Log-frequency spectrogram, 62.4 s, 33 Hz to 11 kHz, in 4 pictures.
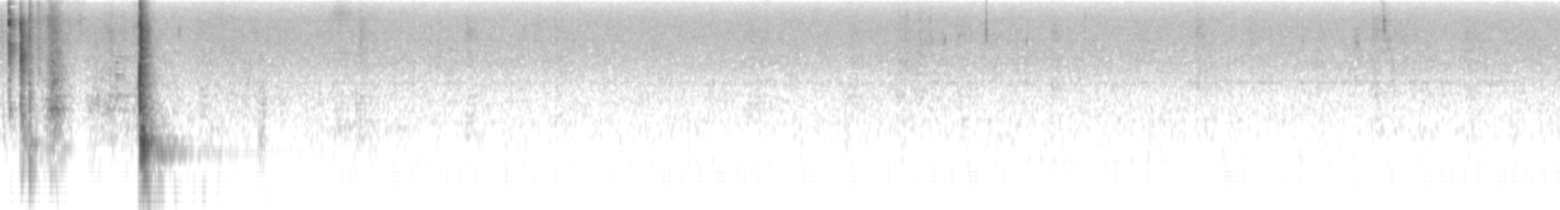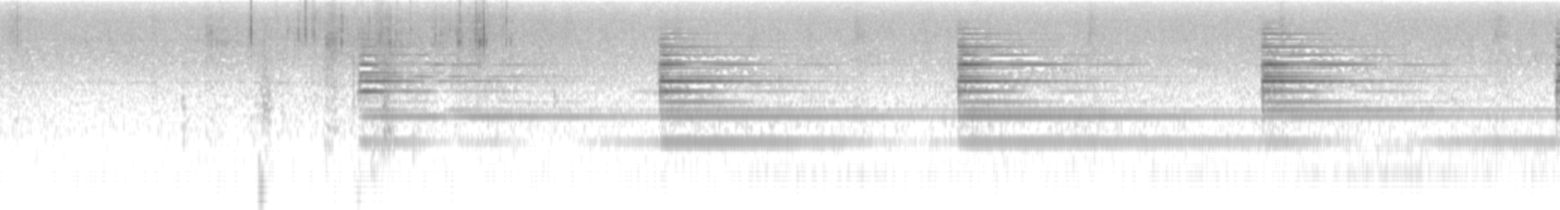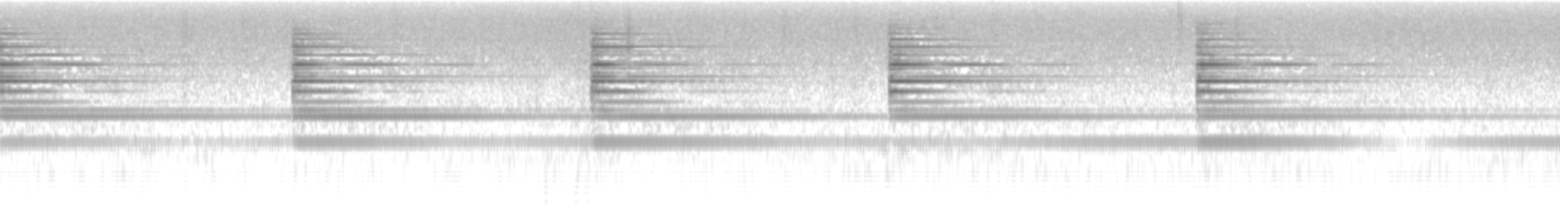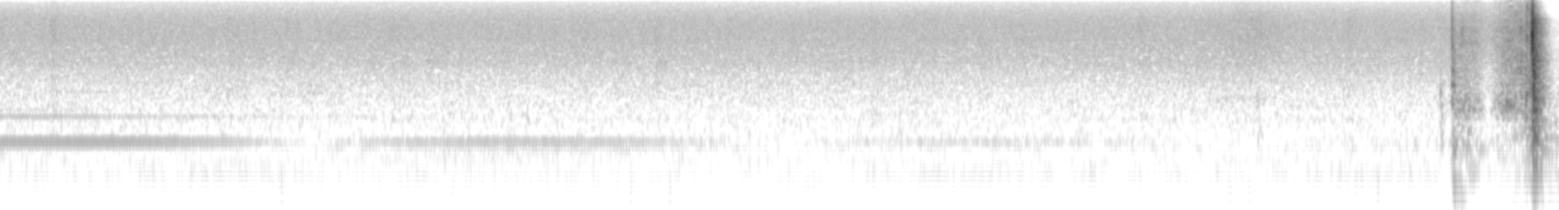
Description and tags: Begin avondklok210123 21h00
The beginning of the Corona curfew at 21h00, as recorded in the city of Groningen (Tuinbouwdwarsstraat/Klein Vaticaan) at the 21st of January 2021.
Het begin van de Corona-avondklok om 21:00, opgenomen in de stad Groningen (Tuinbouwdwarsstraat/Klein Vaticaan) op 21 januari 2021.
openen, veldopname, door, clock, bell, sluiten, curfew, deur, kerkklok, klein-vaticaan, corona-time, close, klok, time, avond, avondklok, coronatijd, groningen, field-recording, evening, open, church-bell, corona, tijd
